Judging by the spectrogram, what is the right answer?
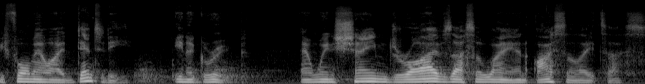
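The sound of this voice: An unforced reading voice carries the whole clip.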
